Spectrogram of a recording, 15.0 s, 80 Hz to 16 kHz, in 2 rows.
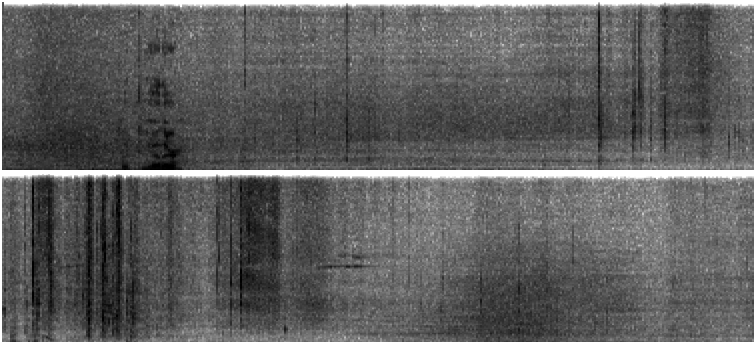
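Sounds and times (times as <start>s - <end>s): plastic and metal parts clicking: 5.8s - 10.4s.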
